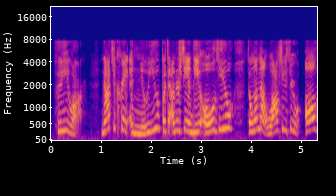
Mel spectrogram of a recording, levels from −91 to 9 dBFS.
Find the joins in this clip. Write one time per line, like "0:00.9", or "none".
0:01.2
